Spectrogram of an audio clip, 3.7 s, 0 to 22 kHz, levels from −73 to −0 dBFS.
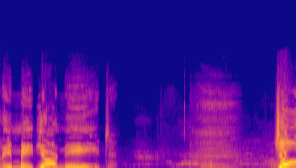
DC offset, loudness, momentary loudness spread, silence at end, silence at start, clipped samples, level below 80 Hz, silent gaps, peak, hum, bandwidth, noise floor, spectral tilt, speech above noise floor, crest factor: under 0.1%; -14 LUFS; 24 LU; 0 s; 0 s; under 0.1%; -54 dBFS; none; 0 dBFS; none; 14.5 kHz; -44 dBFS; -1.5 dB/octave; 30 dB; 16 dB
